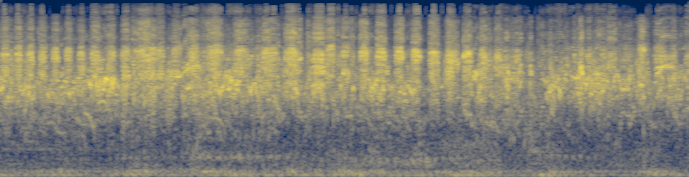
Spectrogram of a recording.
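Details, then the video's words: Group of pet budgerigars singing and chattering: an unbroken wash of fast, scratchy high chirps and warbles with rhythmic clicking pulses. "Budgies Chirping Sound"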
